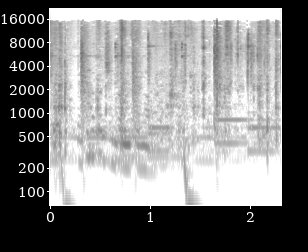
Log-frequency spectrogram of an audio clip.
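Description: Background music with held notes that change in steps and occasional deep bass thumps.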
